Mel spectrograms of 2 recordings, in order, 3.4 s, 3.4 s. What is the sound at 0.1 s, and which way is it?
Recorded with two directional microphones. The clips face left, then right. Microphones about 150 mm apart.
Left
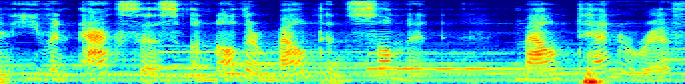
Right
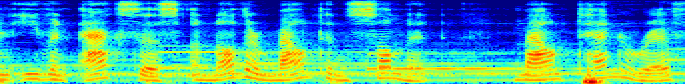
Speech, 35° right (ahead or behind).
